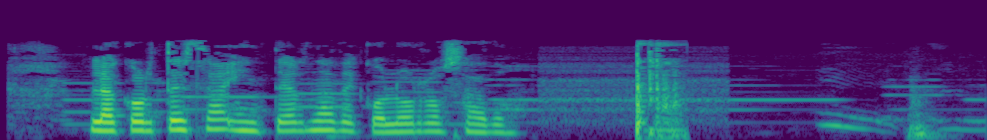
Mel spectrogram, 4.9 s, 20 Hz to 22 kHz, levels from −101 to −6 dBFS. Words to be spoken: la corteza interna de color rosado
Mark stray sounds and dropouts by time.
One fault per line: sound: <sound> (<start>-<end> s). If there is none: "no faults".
sound: thud (3.2-3.5 s)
